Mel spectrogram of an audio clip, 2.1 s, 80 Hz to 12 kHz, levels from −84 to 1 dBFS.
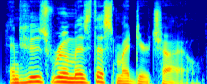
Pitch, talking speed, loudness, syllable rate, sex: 135 Hz, 230 wpm, -17 LUFS, 4.7 syllables/s, male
